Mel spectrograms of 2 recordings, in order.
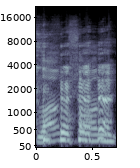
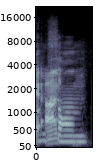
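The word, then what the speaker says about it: Leng Feng: I think it's Fong. – God damn it. Let me keep going. – Yeah, it's pronounced Long Fong, played by Wu Jing.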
